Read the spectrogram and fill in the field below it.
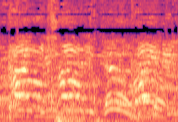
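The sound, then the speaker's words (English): A crowd boos a man who is speaking, a dense wash of overlapping voices rising and falling in pitch together, loud and sustained throughout with no clear words. “Doesn't matter how much they boo you, you are heroes.”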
